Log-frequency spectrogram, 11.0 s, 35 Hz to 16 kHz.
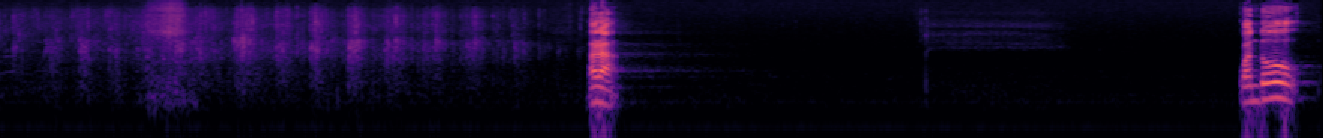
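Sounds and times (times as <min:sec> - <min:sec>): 
audience applauding: 0:00.0 - 0:04.9
speech: 0:05.0 - 0:05.2, 0:10.4 - 0:11.0.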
